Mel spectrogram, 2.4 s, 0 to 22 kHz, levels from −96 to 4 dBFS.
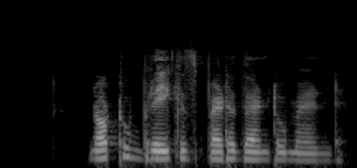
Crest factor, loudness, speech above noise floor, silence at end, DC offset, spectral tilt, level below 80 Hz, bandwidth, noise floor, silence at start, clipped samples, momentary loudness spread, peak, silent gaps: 22 dB; -43 LUFS; 44 dB; 0.1 s; under 0.1%; -5.5 dB/octave; -80 dBFS; 7.8 kHz; -87 dBFS; 0.6 s; under 0.1%; 9 LU; -24 dBFS; none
